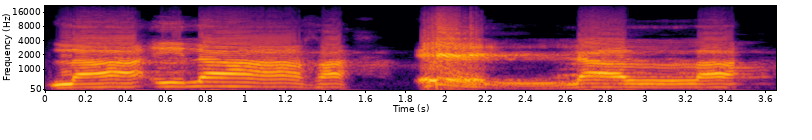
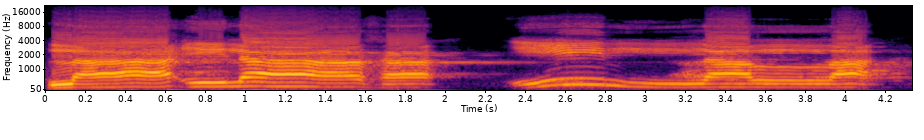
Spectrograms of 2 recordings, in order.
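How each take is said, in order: First: The phrase sounds caught deep in the throat. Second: The phrase is formed clearly with the tongue. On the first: The speaker calls it wrong. "গলার মধ্যে লা ইলাহা ইল্লাল্লাহ আটকাইছে" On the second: The speaker calls it right. "কণ্ঠ দিয়ে বলা যাবে না, মুখ দিয়ে বলবেন, জিহ্বা দিয়ে বলবেন"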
